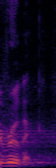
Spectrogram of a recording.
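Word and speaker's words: Hrubec: e c terry krubik the h is not pronounced terry rubick she did studies of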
